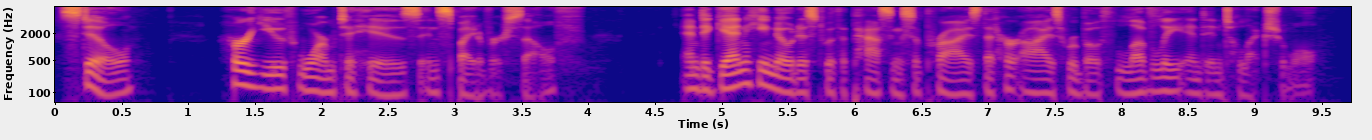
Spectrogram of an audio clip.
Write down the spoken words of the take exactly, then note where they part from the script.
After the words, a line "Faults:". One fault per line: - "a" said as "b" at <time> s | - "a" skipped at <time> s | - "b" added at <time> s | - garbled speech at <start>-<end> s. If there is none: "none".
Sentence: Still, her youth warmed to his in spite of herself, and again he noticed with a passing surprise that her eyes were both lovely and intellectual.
Still, her youth warmed to his in spite of herself, and again he noticed with a passing surprise that her eyes were both lovely and intellectual.
Faults:
none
